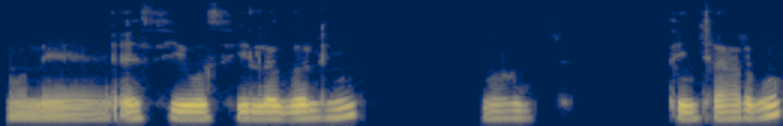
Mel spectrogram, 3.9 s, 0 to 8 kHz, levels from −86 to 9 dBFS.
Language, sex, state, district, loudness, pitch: Awadhi, male, Chhattisgarh, Balrampur, -18 LUFS, 125 Hz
